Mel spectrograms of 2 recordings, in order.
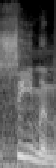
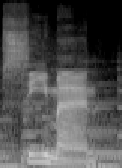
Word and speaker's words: Seaman: Though it really isn't Semen like I'm sure you'd love me to say for the rest of this segment, as it's spelt like Seaman, as in man-sea creature.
